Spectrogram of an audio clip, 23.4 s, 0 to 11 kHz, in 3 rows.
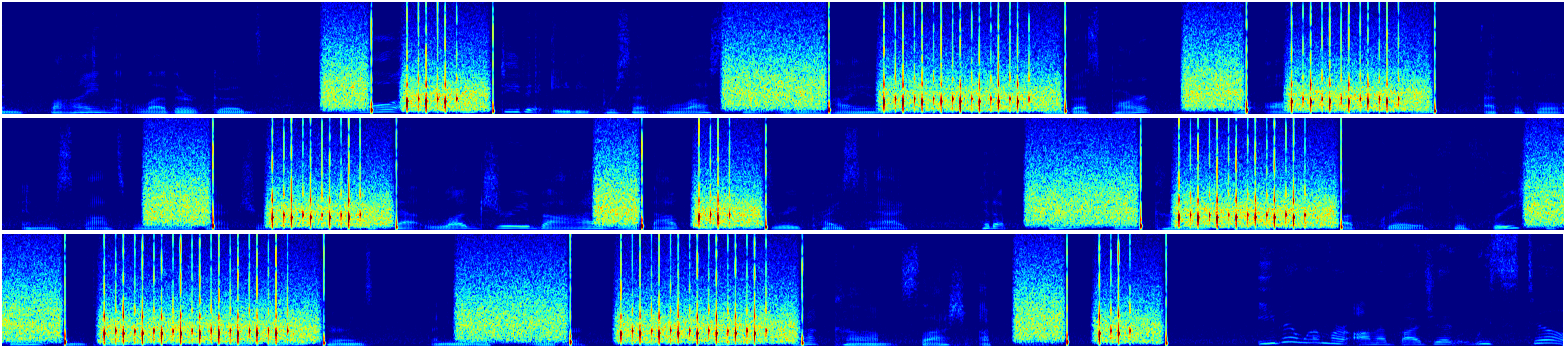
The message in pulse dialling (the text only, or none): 3 8 6 5 2 7 0 8 2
